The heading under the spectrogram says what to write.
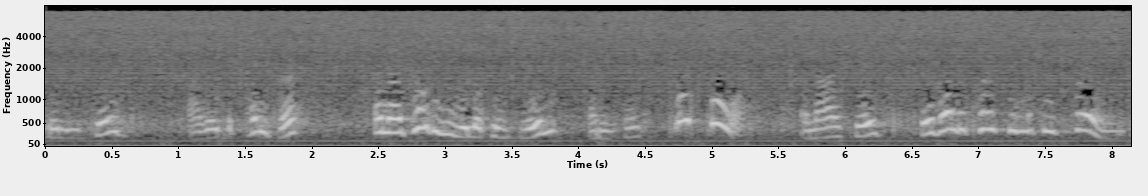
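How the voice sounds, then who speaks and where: A woman's voice: sits high, sing-song, brisk. An actress playing a defensive, anxious landlady in an old radio crime drama, plain-spoken and insistent. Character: defensive, anxious landlady, mother of a little girl. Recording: muffled, noisy old radio recording.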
